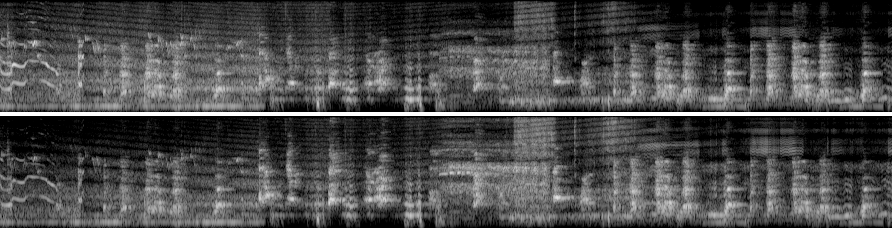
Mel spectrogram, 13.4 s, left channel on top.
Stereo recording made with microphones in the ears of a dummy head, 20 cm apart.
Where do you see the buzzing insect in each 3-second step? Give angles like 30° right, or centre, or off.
60° left, 20° left, 40° right, 60° right, 60° right.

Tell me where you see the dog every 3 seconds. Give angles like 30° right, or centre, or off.
40° left, 40° right, 70° right, 20° right, 40° left.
